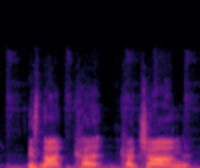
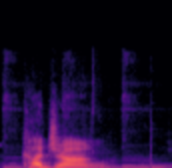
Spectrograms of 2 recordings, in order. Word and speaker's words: Kajang: It's not kacang. It is kajang.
